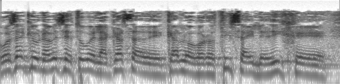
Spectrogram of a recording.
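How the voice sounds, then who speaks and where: A man with a Rioplatense accent, high-pitched and very fast, with ordinary pitch variation, noticeable background noise and audible room echo. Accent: Argentine Rioplatense Spanish. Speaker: radio interviewer. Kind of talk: interview.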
